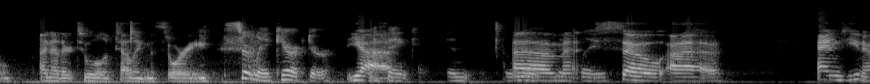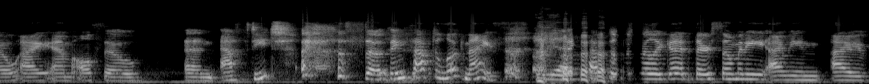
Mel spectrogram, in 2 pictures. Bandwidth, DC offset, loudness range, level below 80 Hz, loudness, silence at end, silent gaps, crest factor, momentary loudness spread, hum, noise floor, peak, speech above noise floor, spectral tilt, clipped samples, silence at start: 15 kHz; under 0.1%; 4 LU; -64 dBFS; -25 LUFS; 0 s; none; 18 dB; 10 LU; none; -64 dBFS; -6 dBFS; 38 dB; -3.5 dB/octave; under 0.1%; 0 s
